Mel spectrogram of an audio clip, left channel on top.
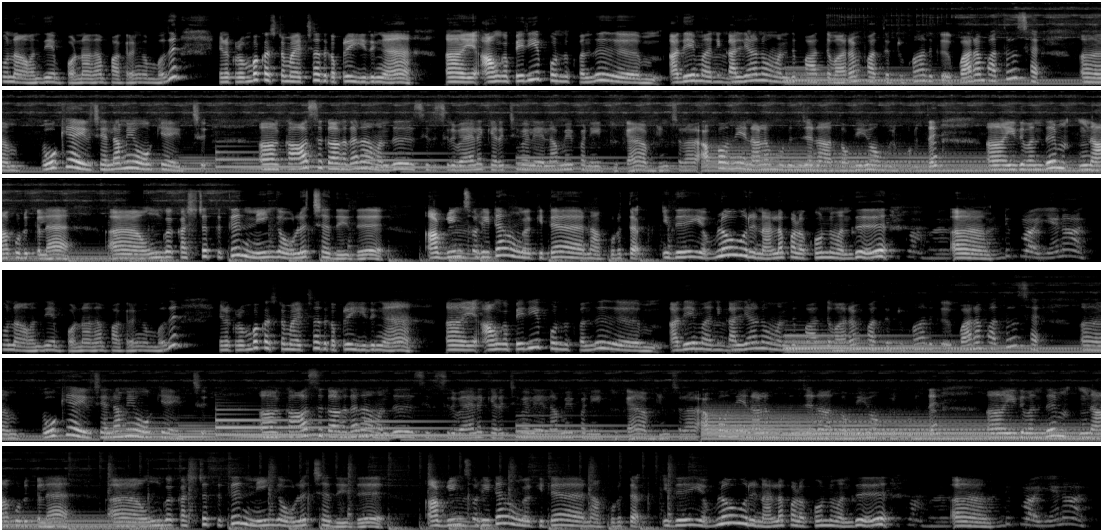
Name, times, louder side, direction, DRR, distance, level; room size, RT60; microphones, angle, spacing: voice 1, 0.0-13.1 13.6-22.7 23.0-25.8 26.2-31.0 31.5-31.9, left 4 dB, 45° left, 0.6 m, -25 dB
sound 1, 7.8-23.7, right 4 dB, 65° right, 0.7 m, -31 dB
Tools, 8.2-24.7, left 13 dB, 65° left, 1.2 m, -44 dB
sound 2, 22.6-29.0, right 1 dB, 80° right, 2.7 m, -43 dB
voice 2, 26.4-27.0 30.5-32.8, left 3 dB, 80° left, 1.3 m, -38 dB
11.0 x 9.4 x 5.4 m
head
